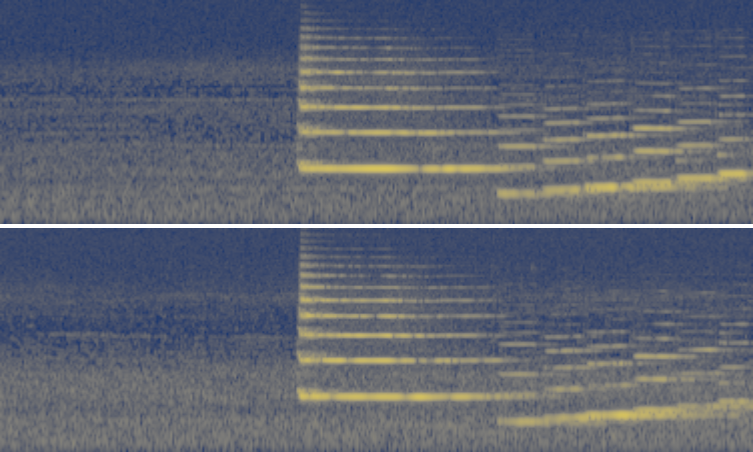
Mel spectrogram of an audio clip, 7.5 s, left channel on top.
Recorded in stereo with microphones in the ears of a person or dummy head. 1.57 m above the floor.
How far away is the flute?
About 0.9 m.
